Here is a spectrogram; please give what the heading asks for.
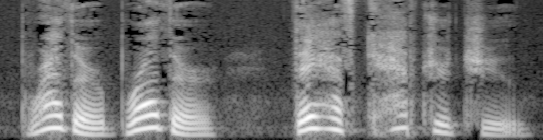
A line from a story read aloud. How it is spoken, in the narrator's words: the excited Moroccan exclaimed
